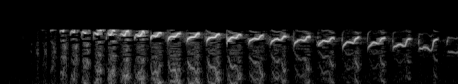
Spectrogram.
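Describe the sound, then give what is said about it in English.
A canyon wren sings a frequency-sweep song at normal speed: a long cascade of many clear whistled notes, gradually slowing and falling in pitch, loud and alone. “This guy is doing some frequency sweep that is really breaking up stuck energy in us.”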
